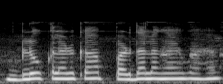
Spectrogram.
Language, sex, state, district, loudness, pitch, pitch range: Hindi, female, Bihar, Patna, -12 LUFS, 260 Hz, 255-265 Hz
